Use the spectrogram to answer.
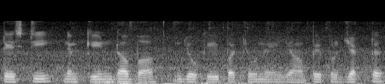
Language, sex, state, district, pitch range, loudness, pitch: Hindi, male, Punjab, Pathankot, 115-125 Hz, -16 LUFS, 120 Hz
